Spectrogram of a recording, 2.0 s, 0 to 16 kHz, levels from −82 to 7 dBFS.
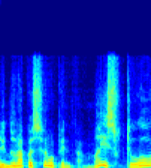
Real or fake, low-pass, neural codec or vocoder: fake; 10.8 kHz; codec, 16 kHz in and 24 kHz out, 0.6 kbps, FocalCodec, streaming, 2048 codes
